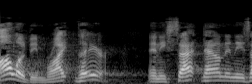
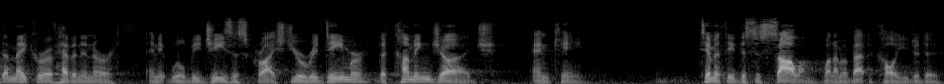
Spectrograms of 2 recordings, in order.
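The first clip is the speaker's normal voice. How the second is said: hushed solemn charge; 8 semitones lower, 8 dB quieter than usual. Acted. Paul charging Timothy before God, hushed and grave. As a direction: drop to a reverent near-hush for God the Judge.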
